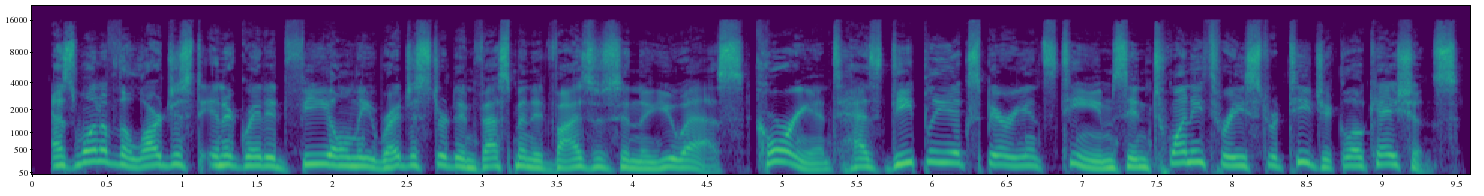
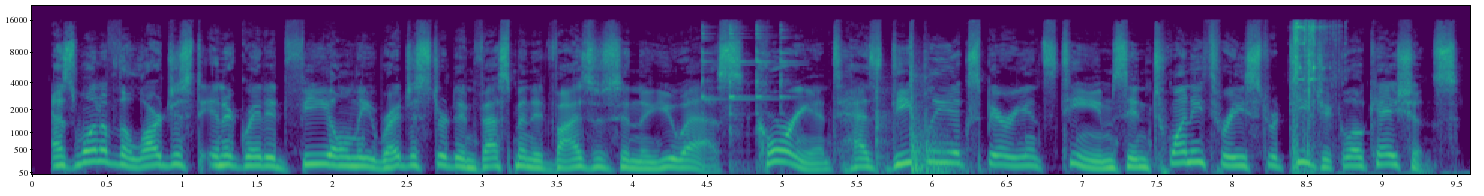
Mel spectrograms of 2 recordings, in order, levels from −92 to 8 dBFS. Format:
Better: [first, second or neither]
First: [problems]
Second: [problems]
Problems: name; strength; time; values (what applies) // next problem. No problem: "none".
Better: first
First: none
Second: clattering dishes; noticeable; at 4.5 s; peak 5 dB below the speech // door banging; noticeable; at 5.5 s; peak 7 dB below the speech // jangling keys; loud; at 8.5 s; peak 4 dB above the speech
